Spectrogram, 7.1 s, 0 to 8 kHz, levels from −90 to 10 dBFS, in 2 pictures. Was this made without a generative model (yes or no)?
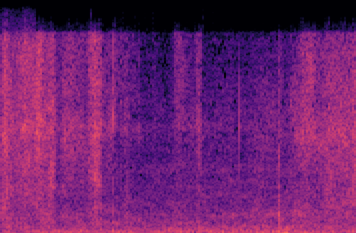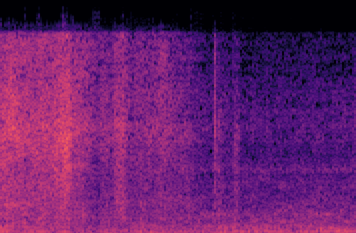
no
